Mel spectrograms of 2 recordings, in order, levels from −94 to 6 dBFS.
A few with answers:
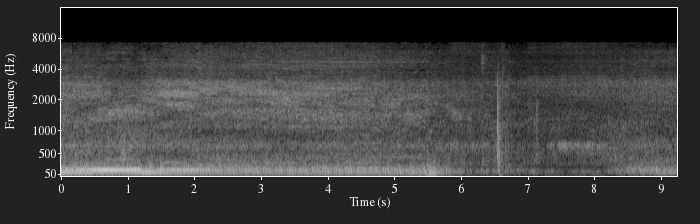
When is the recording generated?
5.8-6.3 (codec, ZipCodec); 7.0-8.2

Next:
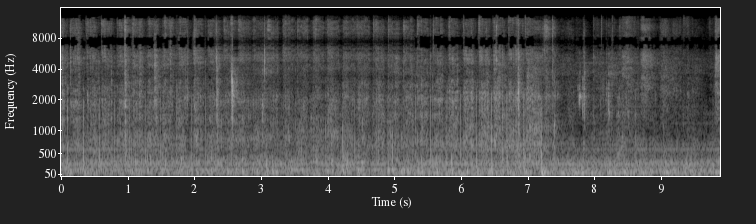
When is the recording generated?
2.3-5.3 (codec, SNAC); 7.1-7.7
